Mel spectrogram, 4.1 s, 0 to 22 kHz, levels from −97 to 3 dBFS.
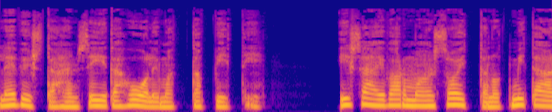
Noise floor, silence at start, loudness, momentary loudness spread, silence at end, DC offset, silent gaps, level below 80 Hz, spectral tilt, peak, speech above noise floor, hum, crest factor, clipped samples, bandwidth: -67 dBFS; 0 s; -18 LUFS; 8 LU; 0 s; under 0.1%; none; -60 dBFS; -6.5 dB/octave; -2 dBFS; 50 dB; none; 14 dB; under 0.1%; 16 kHz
